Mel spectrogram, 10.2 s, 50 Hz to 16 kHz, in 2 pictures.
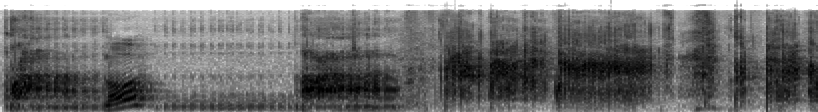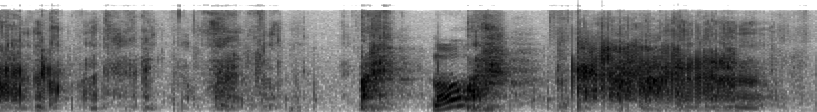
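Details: A two-year-old dog named Ozzy, recorded July 2012, growls and groans while begging for more scratching; short rising-falling vocal bends alternate with frequent human speech in a small room.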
